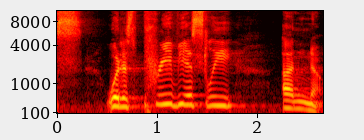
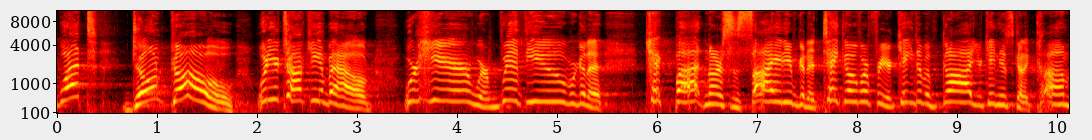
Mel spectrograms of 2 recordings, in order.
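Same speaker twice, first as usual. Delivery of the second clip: high, rushed, panicked voice. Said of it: "his disciples are freaking out".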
